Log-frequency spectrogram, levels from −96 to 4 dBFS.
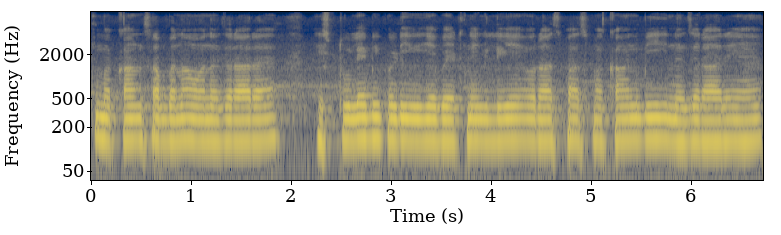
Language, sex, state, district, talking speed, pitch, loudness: Hindi, male, Rajasthan, Bikaner, 215 wpm, 130 Hz, -14 LUFS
